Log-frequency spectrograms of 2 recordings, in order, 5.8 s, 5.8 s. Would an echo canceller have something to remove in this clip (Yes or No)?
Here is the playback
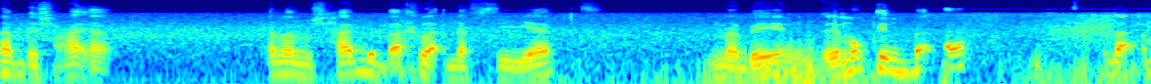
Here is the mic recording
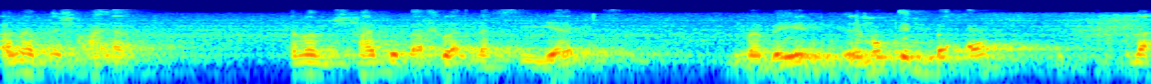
Yes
